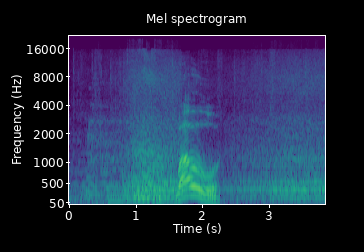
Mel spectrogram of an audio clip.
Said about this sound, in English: Bee army, a barmy.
